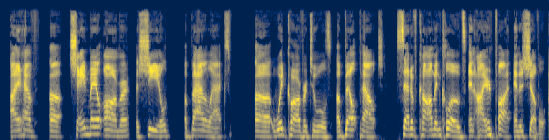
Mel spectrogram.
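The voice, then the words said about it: Speaking in a character voice. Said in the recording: “doing this in character voice”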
